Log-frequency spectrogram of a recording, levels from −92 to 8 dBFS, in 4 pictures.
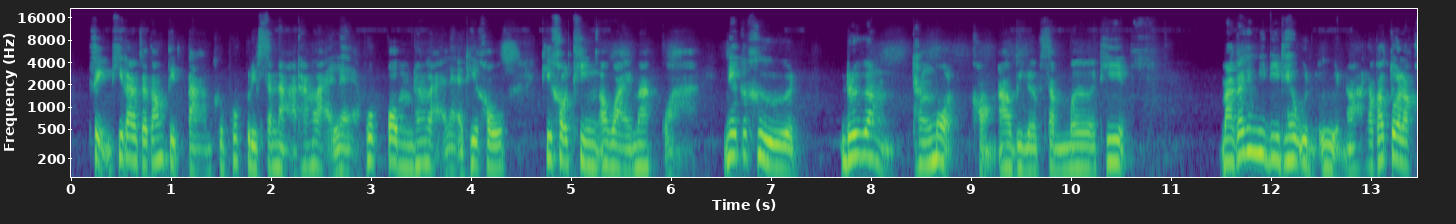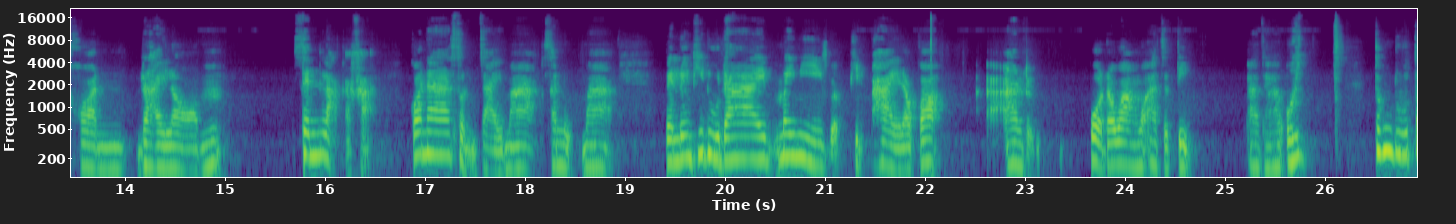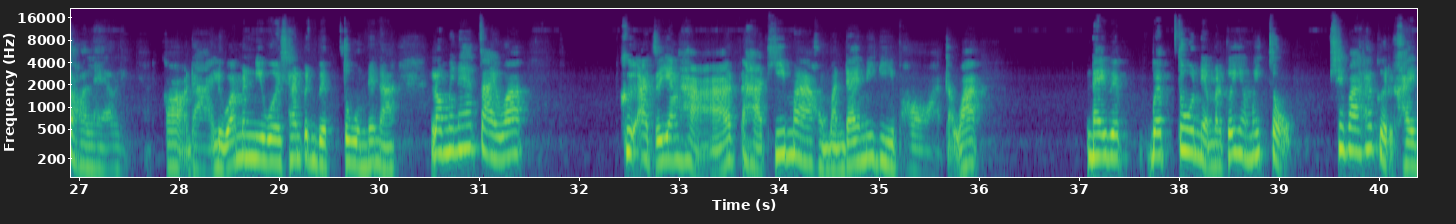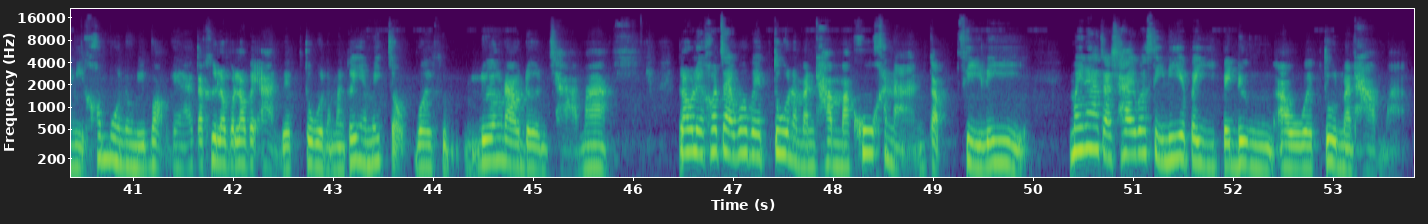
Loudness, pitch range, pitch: -17 LUFS, 155-215 Hz, 180 Hz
